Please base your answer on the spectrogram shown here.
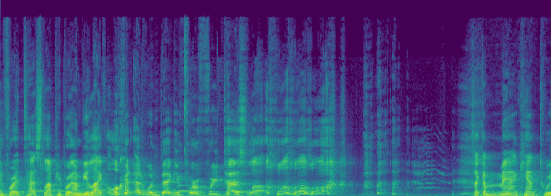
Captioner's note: laughs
